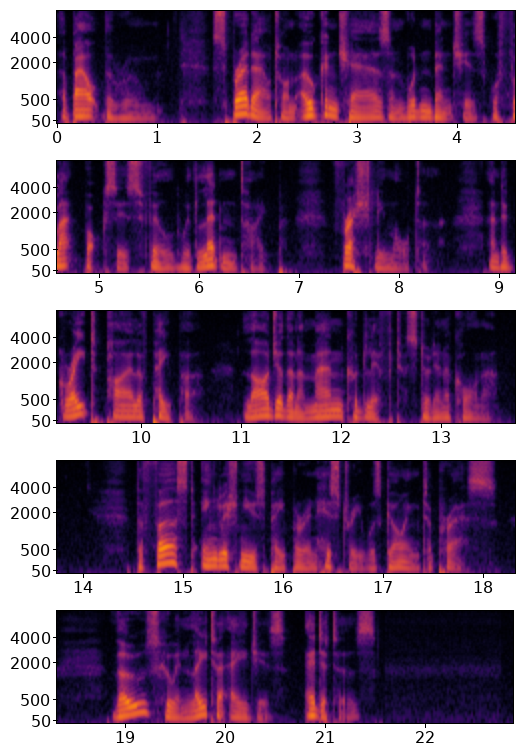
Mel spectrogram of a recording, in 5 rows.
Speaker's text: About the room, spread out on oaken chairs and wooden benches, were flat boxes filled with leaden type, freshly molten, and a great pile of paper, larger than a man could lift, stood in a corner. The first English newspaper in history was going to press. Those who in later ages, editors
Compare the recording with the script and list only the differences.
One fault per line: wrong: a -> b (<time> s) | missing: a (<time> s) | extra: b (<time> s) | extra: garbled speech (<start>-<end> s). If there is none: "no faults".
no faults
